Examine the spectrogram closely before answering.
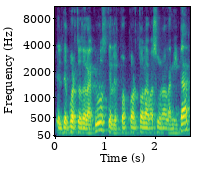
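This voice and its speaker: His pitch swings very widely as the man talks at a fairly quick pace. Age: 70s. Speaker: hotelier. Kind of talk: panel discussion. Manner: halting, many fillers.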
